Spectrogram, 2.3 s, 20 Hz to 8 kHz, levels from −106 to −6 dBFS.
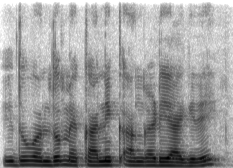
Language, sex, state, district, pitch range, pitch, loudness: Kannada, female, Karnataka, Bidar, 170-190 Hz, 180 Hz, -15 LUFS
